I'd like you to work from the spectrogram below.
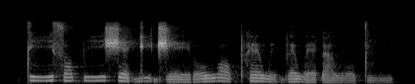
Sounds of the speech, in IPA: tiː˦sɔ˦piː˦ʃɛ˦˨ ɡi˦˨d͡ʒeː˨ɾo˨˦ wɔ˦˨pʰɛ˦ wɪ˨bɛ˦wɛ˨ɗa˨ wo˨ti˨

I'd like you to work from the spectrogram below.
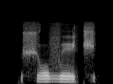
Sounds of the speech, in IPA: ʃovet͡ʃ

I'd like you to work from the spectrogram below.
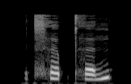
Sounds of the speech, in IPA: t͡sʰɐ˨p̚t̪ʰɐ˨˥ŋ

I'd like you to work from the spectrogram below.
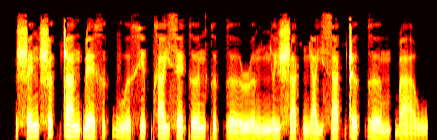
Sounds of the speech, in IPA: ʂɛ˧˥ŋʂə˦˥k̚ ʈa˧˥nɓɛ˨˩xə˦˥k̚ vu˨˩˨ə̯xe˦˥p̚xa˧˥j sɛ˧kəː˧nkə˨˩k̚ ɣəː˨˩˨ɹə˨˩˨ŋɲə˧j ʂa˨˩k̚ɲa˨˩˨jsa˦˥k̚ ʈə˦˥k̚ɣə˨˩˦m ɓa˨˩˨w

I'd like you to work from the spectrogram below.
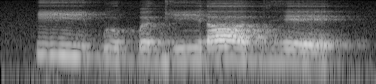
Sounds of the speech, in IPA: iːɓuɓəɡiː ɾʌː dʱe

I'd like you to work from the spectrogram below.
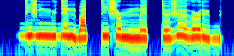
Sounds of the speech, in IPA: di˧ʒmːy˧de˧mba˨ tːi˧ʃə˞˧ mːe˨tːø˨ʒø˦˨ ðə˞˧ɾy˨b

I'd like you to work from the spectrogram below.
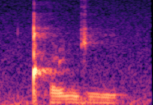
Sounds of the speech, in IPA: ǃʰəɭ ŋɡi

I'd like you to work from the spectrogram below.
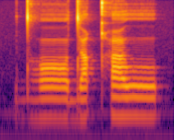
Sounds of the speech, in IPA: dʱɔːdʊqʰo

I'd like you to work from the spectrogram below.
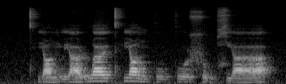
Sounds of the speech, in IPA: t̪ʰjɑ˧˥ŋljä˧˥ ɻwa˥ɪ̯t̪ʰjɑ˥˩ŋku˧˥ku˧˥ ʂṵ˨˩ɕjä˧˥

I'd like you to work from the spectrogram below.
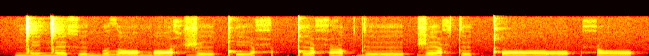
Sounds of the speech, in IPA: ŋ͡ǀeŋ͡ǀɛxɘŋ ʊðɔːŋɔːħ ʐɘːǃʼeħ | ǃɘːħʕɔkdɘː | ʐɛːħtɘːkǃʼɔː | ħɔ

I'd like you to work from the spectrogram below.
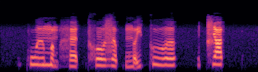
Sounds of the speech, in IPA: kwɨ˧mə̰˧˨mhɛ˨˩t̚ xo˧ zə˨˩p̚ŋə̰˧˥jku˧ə̯ | t͡ɕa˦˥t̚

